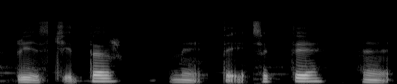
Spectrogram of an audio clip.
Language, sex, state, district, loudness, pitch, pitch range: Hindi, male, Uttar Pradesh, Muzaffarnagar, -30 LUFS, 125 Hz, 100-145 Hz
